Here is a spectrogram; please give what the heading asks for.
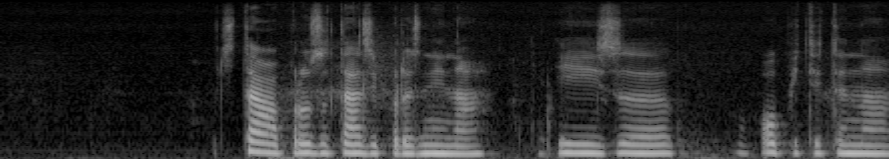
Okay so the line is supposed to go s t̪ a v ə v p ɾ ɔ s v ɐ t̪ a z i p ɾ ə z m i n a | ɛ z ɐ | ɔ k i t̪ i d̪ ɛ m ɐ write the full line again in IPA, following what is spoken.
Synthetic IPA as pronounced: s t̪ a v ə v p ɾ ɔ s z ɐ t̪ a z i p ɾ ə z n i n a | i z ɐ | ɔ p i t̪ i t̪ ɛ n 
